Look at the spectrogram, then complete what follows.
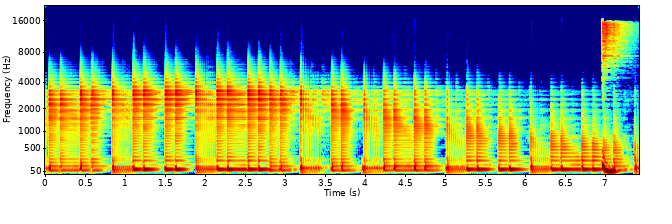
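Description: Background music with a steady beat and bass, with sharper, brighter hits coming in near the end.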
